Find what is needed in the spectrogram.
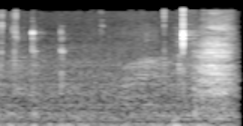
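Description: Quiet room tone with a low hum, a few faint light clicks in the first half second, and a soft intake of breath near the end.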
